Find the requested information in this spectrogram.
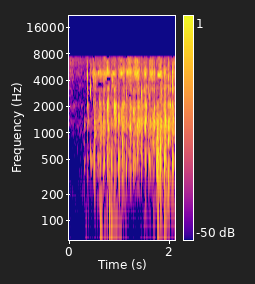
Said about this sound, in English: And now rinsing his mouth out with water. I'm so sorry. Because he can't bear a bit of cheese and onion crisps.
